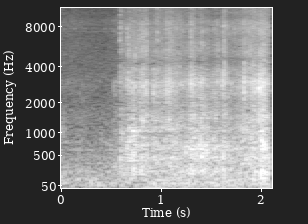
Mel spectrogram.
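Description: Rustling, crackling noise close to the microphone, starting about half a second in.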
